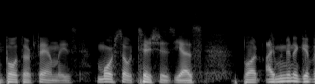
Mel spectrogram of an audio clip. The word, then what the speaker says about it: Tish: I thought you said Trish. Well, if I did, I meant to say Tish, and I believe I've been saying it correctly this whole time.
